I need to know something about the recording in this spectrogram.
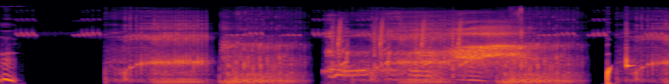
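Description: A cartoonish male voice groans and mumbles with exaggerated expression.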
